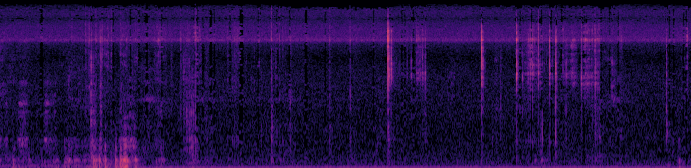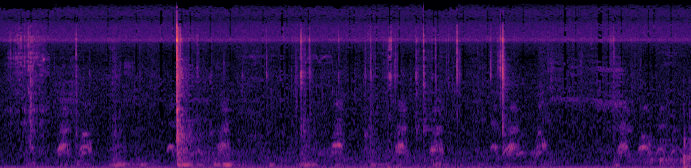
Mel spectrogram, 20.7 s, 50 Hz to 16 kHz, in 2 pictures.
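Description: Steel fence wire being threaded through staples on wooden brace posts: soft scraping and rattling of the wire with a few sharp clicks, the clearest about 13 seconds in, and a low bump about two seconds in.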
